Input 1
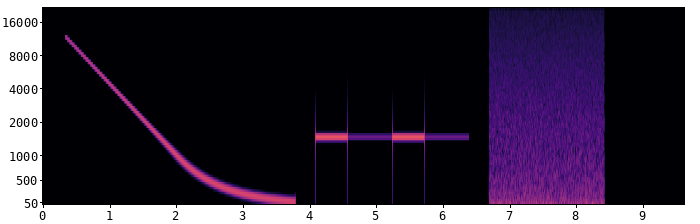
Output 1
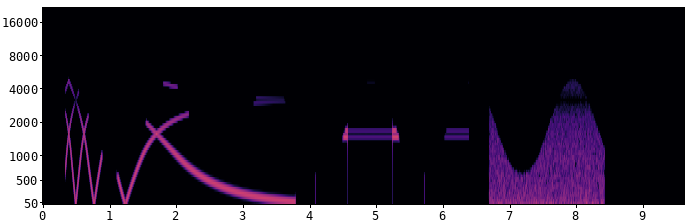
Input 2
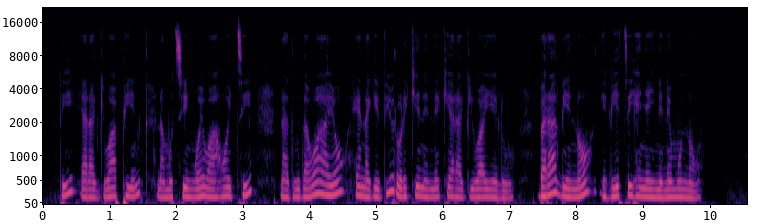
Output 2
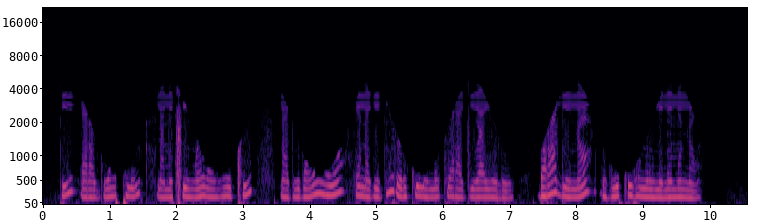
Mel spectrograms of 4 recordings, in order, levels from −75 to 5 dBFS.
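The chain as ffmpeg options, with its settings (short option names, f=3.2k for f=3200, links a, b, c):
-af "acrusher=samples=14:mix=1:aa=0.000001,afftfilt=real='re*lt(b*sr/1024,600*pow(4800/600,0.5+0.5*sin(2*PI*0.66*pts/sr)))':imag='im*lt(b*sr/1024,600*pow(4800/600,0.5+0.5*sin(2*PI*0.66*pts/sr)))':win_size=1024:overlap=0.75,volume=-2.5dB"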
